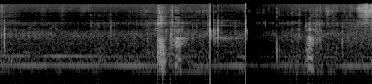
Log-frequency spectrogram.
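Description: A low, steady hum broken by a man's short surprised exclamations and two sharp clicks; the hum drops out briefly after the second click, about four seconds in.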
